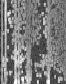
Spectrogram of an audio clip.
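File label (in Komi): Komi, сійӧ оз мун, female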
